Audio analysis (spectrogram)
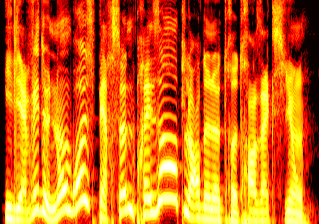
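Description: A man's voice: fairly high pitch, wildly swooping pitch, moderate pace, no echo, clean studio sound, voice pushed up. A man voicing a sly, dishonest jackal with oily, mock-courteous manners in a children's tale. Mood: protesting. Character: sly, dishonest male jackal, falsely polite.

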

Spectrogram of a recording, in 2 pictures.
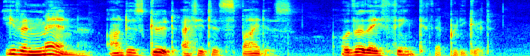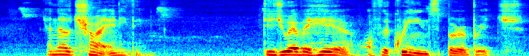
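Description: A man voicing a gentle, patient, clever female spider who teaches calmly in a children's storybook. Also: medium pitch, unhurried, husky, pitched above the performer's own voice. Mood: reassuring, wry. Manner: calm, instructive, reassuring.

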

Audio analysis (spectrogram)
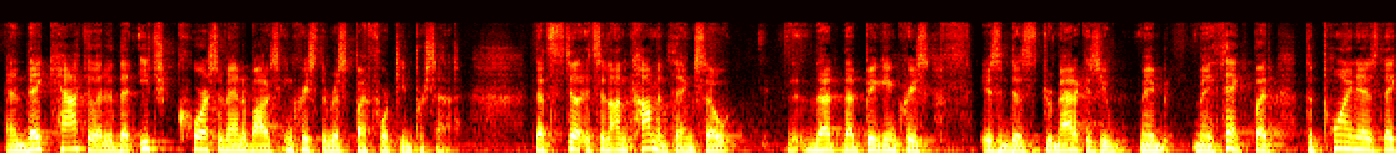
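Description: An earnest man speaking as a doctor in a relaxed talk-show conversation. He explains things patiently, doubling words as he gets going, in an ordinary mid-range voice. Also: mid-range voice, normal speed. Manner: earnest, repeats words when starting sentences. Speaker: doctor, guest.

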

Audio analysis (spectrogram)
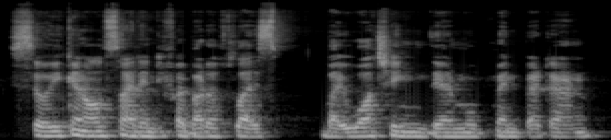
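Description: A young man from Bangladesh, a conservation researcher answering interview questions in a soft, easygoing way with frequent fillers and laughs. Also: medium pitch, little pitch movement, fast, slightly rough.

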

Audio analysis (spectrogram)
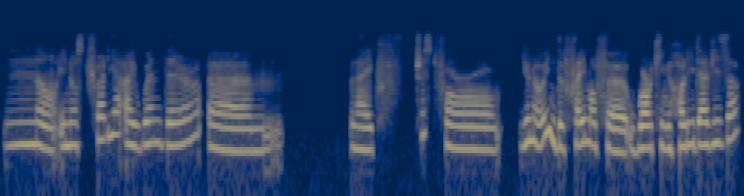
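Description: A woman's voice: on the high side, slow pace, a little mellow, no room sound. A young woman with a French accent, chatting as an interview guest about her work, hesitant and full of fillers. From France. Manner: hesitant, many fillers and restarts. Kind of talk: casual interview chat. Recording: dull lo-fi sound.

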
